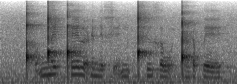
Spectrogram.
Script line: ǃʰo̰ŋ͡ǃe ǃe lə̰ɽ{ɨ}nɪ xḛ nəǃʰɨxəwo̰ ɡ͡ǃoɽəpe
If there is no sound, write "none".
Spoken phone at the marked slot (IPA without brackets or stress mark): ɪ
